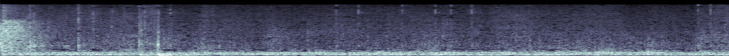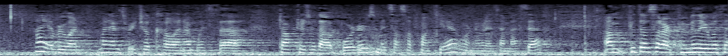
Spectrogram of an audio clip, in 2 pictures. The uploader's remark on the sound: Princeton Colloquium on Public and International Affairs - Day Two - Dodds Auditorium 3:00 pm session.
